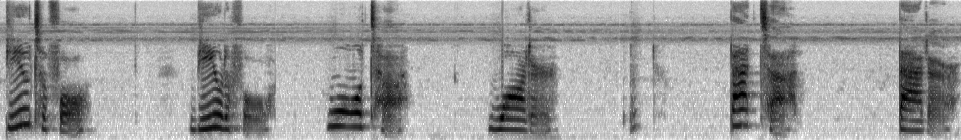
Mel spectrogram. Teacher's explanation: american change the t sound into d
